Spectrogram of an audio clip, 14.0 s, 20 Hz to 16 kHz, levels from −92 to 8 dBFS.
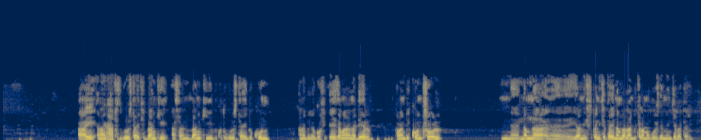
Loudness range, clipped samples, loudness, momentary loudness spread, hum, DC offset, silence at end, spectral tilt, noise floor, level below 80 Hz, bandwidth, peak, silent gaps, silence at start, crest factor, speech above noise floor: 3 LU; under 0.1%; -15 LUFS; 9 LU; none; under 0.1%; 0.2 s; -7 dB/octave; -74 dBFS; -54 dBFS; 7.6 kHz; 0 dBFS; none; 1.55 s; 16 dB; 60 dB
